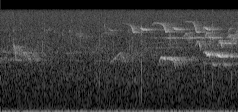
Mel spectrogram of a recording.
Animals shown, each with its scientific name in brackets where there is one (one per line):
Black-throated Green Warbler (Setophaga virens)
American Robin (Turdus migratorius)
Blackburnian Warbler (Setophaga fusca)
